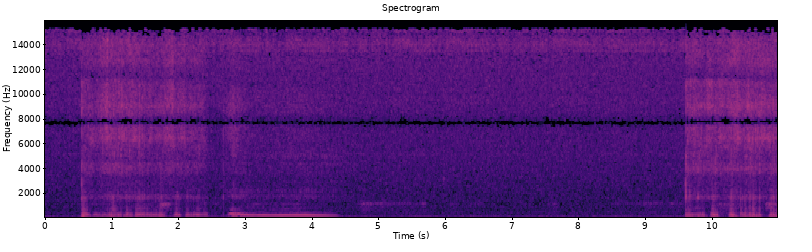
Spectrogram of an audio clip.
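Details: Wire-haired dachshund snoring: a single low, buzzing snore on an in-breath, with quiet breathing after; ordinary snoring.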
